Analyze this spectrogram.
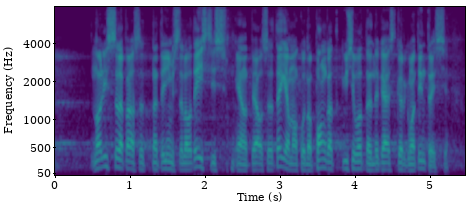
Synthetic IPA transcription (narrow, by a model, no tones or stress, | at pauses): nolʲisse̞lːe̞pæɾɑst̪e̞t̪ːned̪einimest̪eɑvɑd̪̥e̞ːsʲt̪isjɑnɑd̪̥̚peɑvt̪sed̪ɑt̪e̞ɡe̞mɑkunɑd̪̥̚pɑŋɡ̥ɑd̪̥kysivɑd̪̥̚ne̞nd̪e̞kæest̪̚kɤrɡemɑt̪ːˑint̪re̞sːi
